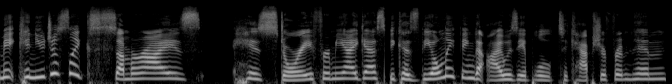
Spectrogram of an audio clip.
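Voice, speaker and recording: The recording is very clean, with a silent background and a dry, close sound with no echo. A woman with an American accent talks at a fairly slow pace with lively intonation. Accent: Chicago accent, noticeable with locals. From Chicago, US Midwest. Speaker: podcast host. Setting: recording while visiting family, baby nearby.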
